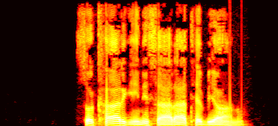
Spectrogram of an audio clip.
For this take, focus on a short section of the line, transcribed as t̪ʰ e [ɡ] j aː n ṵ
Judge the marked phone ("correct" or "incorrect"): incorrect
